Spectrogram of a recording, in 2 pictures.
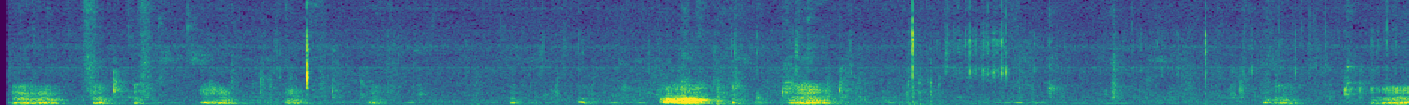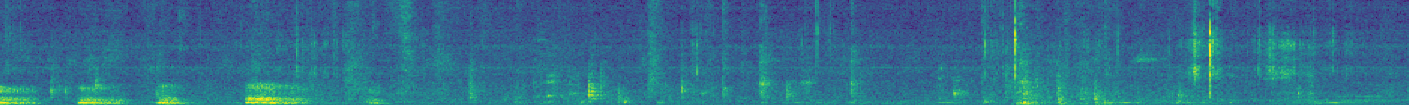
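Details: Jack Russell Terrier puppies from litter A play together on an evening at a breeding kennel indoors. Short growls, yips and whimpers come in scattered bursts, with scuffling and clicking from the tussling puppies.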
